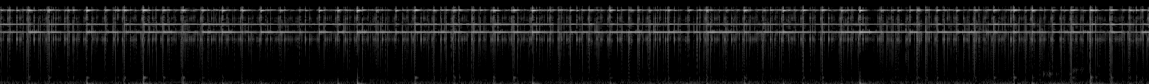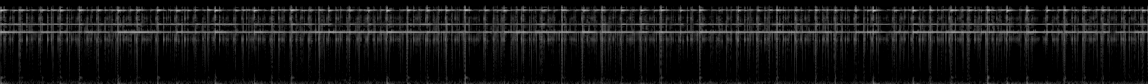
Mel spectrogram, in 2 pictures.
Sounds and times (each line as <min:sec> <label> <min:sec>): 0:00.0 small metal bell 0:22.9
